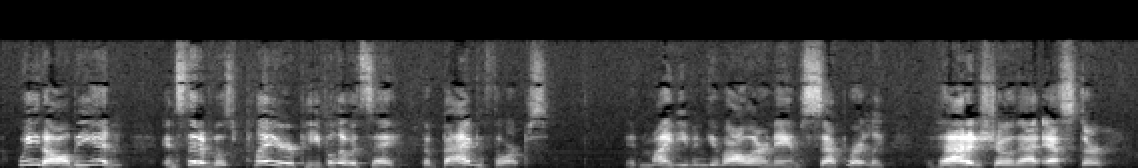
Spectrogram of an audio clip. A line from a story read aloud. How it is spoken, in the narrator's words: cried Rosie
